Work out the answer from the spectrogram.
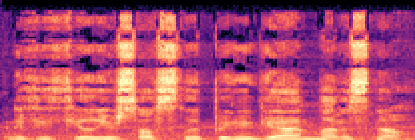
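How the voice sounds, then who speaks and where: An actress playing a practical, caring technician in a video game, brisk, informal and matter-of-fact. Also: female voice, mid-range voice, darkish tone, soft background music, natural voice. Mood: cautious, concerned. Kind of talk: naturalistic video game acting. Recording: faint background noise and ambience.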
